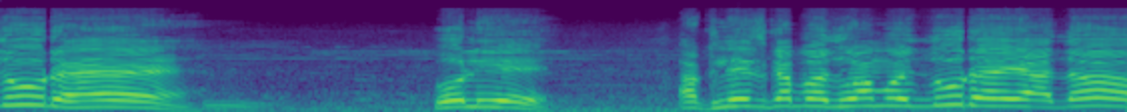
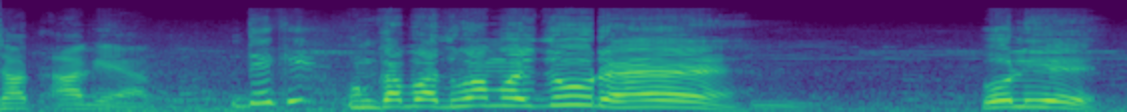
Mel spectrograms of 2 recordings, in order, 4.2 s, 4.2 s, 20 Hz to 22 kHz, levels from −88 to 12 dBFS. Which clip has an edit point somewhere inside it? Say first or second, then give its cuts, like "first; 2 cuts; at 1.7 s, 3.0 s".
second; 1 cut; at 1.1 s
